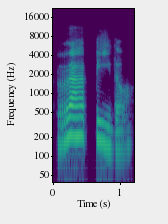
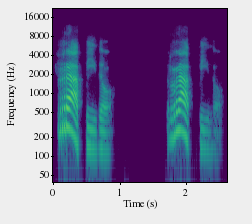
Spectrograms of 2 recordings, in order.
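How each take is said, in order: First: Rápido said slowly with the pitch change moved to the middle syllable PI; imitating patient's misplaced stress. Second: Rápido with the pitch falling sharply right after the first syllable RA; typical stress on ra. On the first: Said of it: "la nena dice rápido". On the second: Shown as a demonstration. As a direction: put the accent on RA in Rápido and drop straight down. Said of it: "el F cero de la fonoaudióloga va de alto a bajo".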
